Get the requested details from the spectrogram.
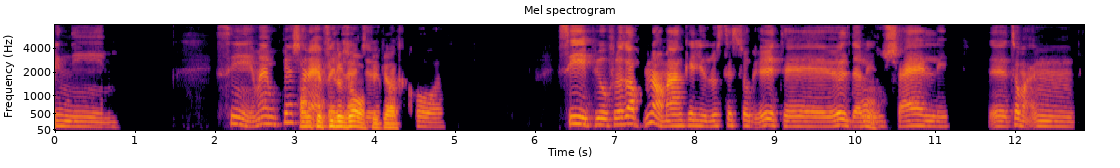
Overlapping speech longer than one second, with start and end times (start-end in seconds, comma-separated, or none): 3.0-4.3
